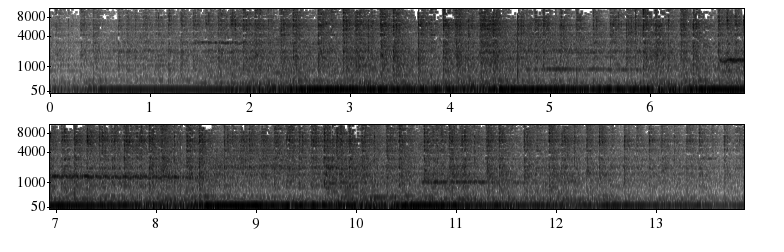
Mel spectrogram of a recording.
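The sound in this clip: Car engine idling as the car stops, a steady low hum with slight swells in pitch and loudness that eases off a little toward the end, with no talking.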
